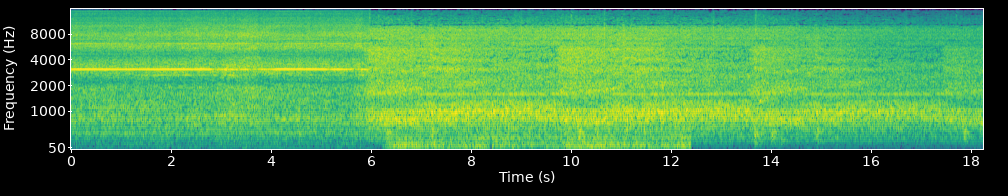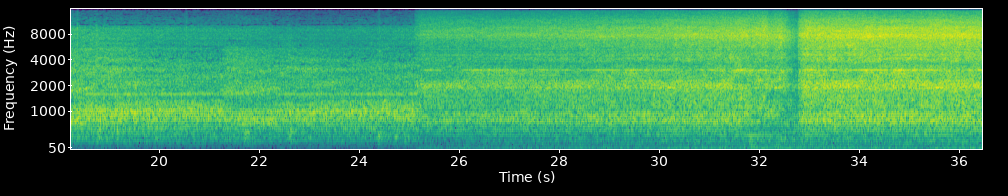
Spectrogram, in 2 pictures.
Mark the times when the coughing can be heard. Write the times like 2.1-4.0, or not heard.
13.7-14.3, 24.4-25.1.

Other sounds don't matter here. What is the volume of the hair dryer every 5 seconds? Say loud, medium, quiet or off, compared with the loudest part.
loud, loud, loud, medium, medium, medium, loud, loud.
